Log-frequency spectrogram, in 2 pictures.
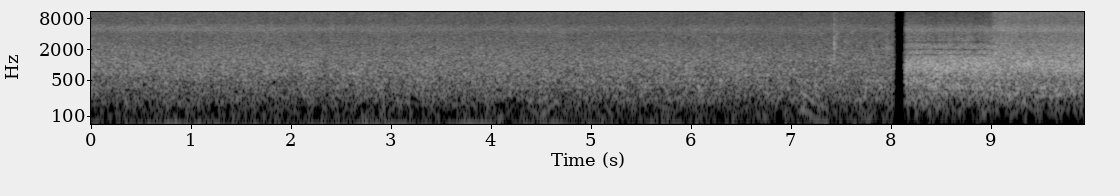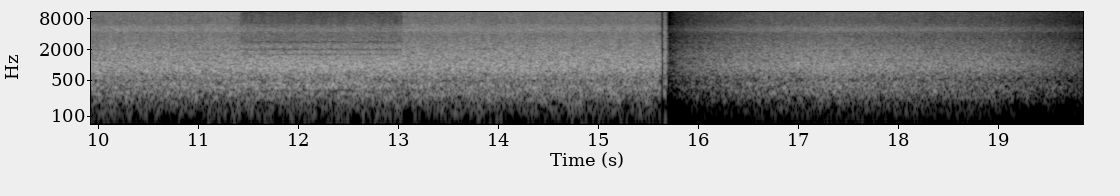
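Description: Shallow mountain stream running over rocks, a steady rush of water. It cuts abruptly to a louder rush about eight seconds in, drops back to a softer rush near sixteen seconds, and fades out at the end.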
